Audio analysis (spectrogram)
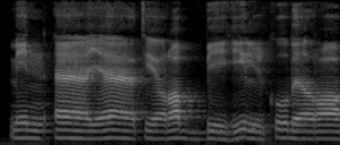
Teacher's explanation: റബ്ബിഹിൽ കുബ്റ. അൽ കുബ്റ, ബാഇൻ്റെ സുക്കൂൻ ഖൽഖല നൽകി ശബ്ദം ചലിപ്പിച്ച് വ്യക്തമാക്കണം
